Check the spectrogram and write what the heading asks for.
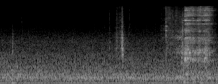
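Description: Kitchen knife working on a plastic cutting board while slicing an onion: a faint tap about a second in, then a short, louder knife stroke near the end, over a steady low hum.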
